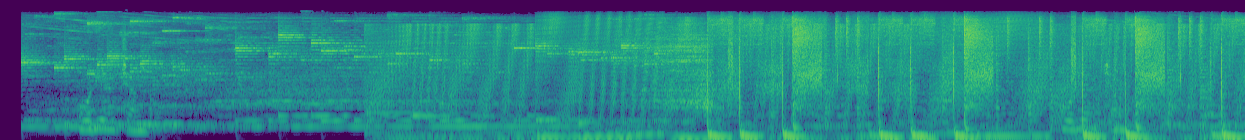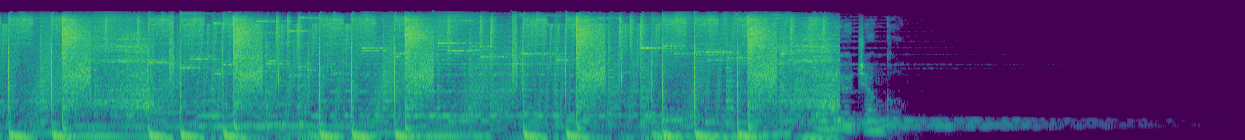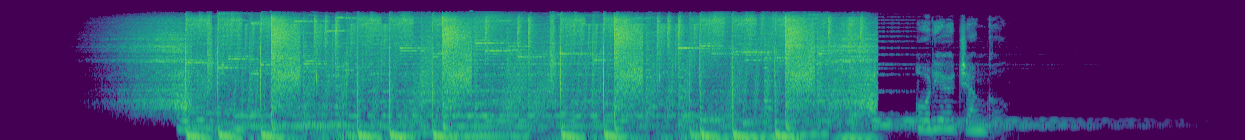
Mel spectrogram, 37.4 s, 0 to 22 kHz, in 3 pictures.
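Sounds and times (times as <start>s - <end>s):
aggressive upbeat dubstep logo: 3.7s - 20.8s, 26.7s - 33.7s.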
